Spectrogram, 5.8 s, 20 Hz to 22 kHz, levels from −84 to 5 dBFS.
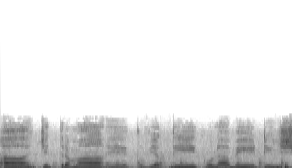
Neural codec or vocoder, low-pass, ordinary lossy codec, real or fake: none; 7.2 kHz; MP3, 32 kbps; real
